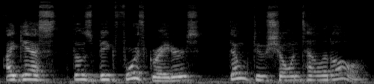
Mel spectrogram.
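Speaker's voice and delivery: rhyming picture-book read-aloud; story narration. A narrator's reading. Reading a rhyming storybook to children, lilting. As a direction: read the rhyme to the kids. Reads last page.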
